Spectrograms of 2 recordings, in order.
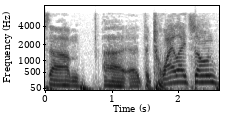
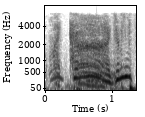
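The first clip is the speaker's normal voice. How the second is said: higher, exasperated co-star; hammed-up annoyed Katan; mock Katan whine; 9 semitones higher than usual. Katan griping at Norm in rehearsal, higher and exasperated. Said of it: "Katan would go".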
